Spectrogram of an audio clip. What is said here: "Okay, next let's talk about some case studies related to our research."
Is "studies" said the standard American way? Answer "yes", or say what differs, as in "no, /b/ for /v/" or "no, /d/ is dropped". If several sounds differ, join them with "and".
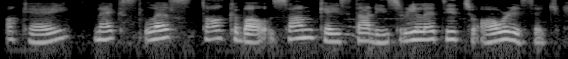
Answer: no, /s/ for /z/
